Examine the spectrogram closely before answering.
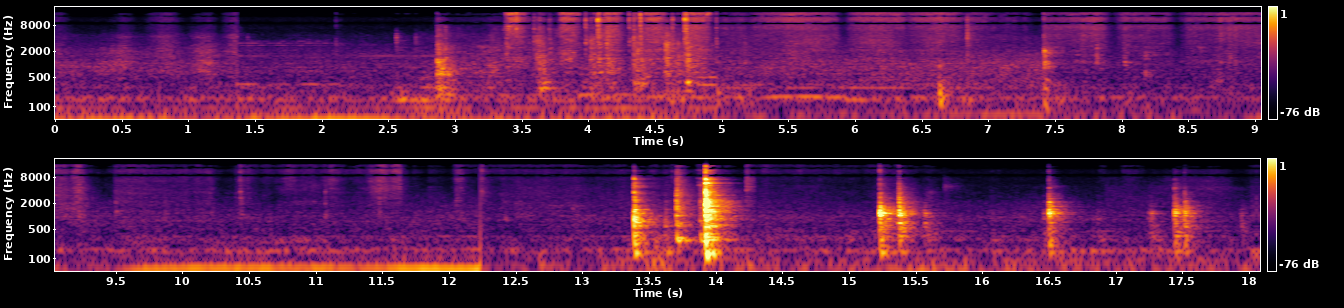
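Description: Soft rubbing and handling noises, then several sharp knocks in the last few seconds, the loudest about two-thirds of the way in: small glass jars being set down on a cabinet shelf.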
